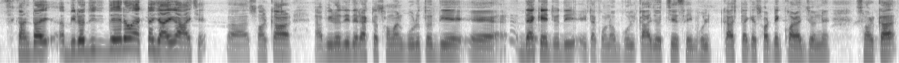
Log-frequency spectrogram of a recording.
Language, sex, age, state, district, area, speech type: Bengali, male, 30-45, West Bengal, Darjeeling, urban, spontaneous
